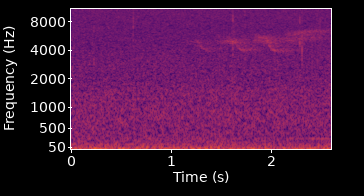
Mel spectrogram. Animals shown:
Black-throated Blue Warbler (Setophaga caerulescens)

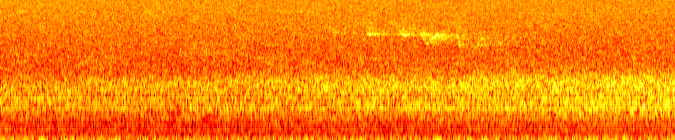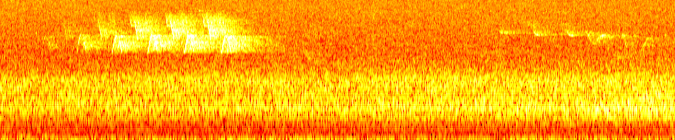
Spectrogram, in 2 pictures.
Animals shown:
Ovenbird (Seiurus aurocapilla), Louisiana Waterthrush (Parkesia motacilla)

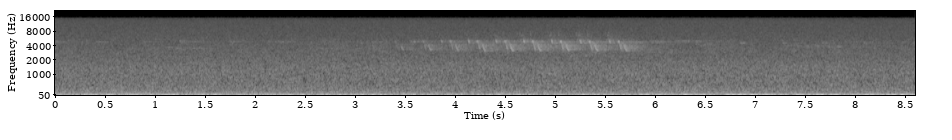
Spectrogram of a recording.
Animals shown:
Ovenbird (Seiurus aurocapilla), unknown mammal

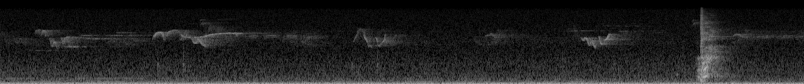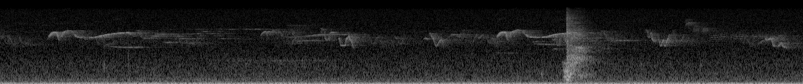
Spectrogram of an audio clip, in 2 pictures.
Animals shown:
Hermit Thrush (Catharus guttatus), Eastern Wood-Pewee (Contopus virens), Black-capped Chickadee (Poecile atricapillus), Red-eyed Vireo (Vireo olivaceus)

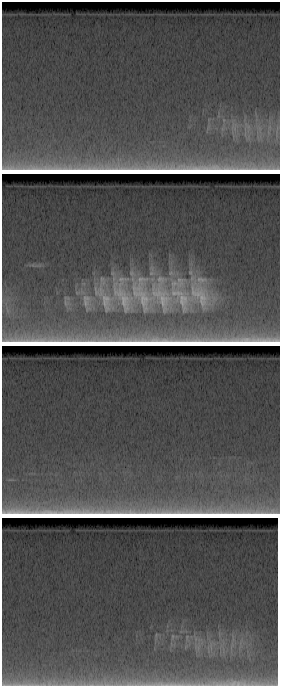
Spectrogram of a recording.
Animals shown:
Hermit Thrush (Catharus guttatus), Ovenbird (Seiurus aurocapilla), Northern Waterthrush (Parkesia noveboracensis)

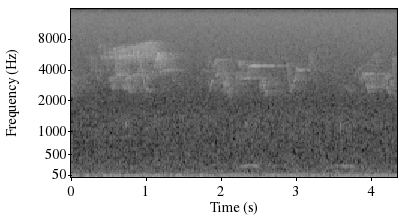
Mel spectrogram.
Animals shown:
unknown mammal, Broad-winged Hawk (Buteo platypterus), Northern Parula (Setophaga americana), Red-eyed Vireo (Vireo olivaceus)

